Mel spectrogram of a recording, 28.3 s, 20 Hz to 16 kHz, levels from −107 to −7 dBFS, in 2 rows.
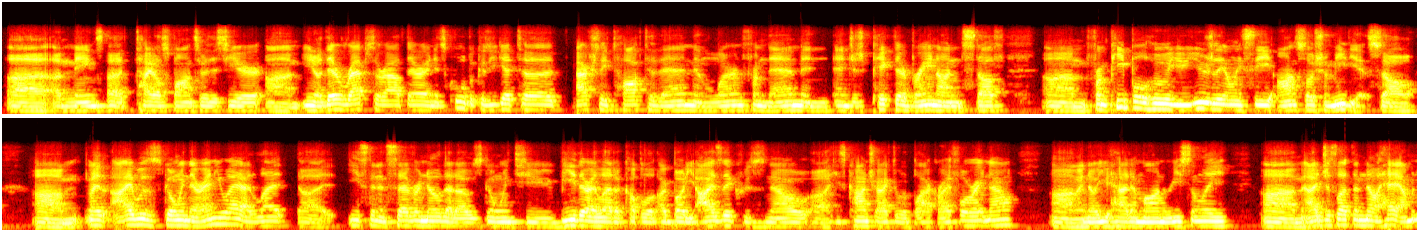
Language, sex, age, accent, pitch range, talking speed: English, male, 20-39, American, 105-120 Hz, 225 wpm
